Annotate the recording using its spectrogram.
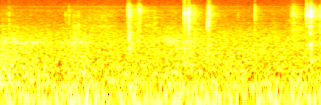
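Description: Faint typing on a computer keyboard: a few scattered keystrokes.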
